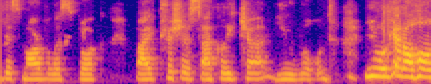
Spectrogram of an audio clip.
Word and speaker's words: Sakhlecha: But then if you read this marvelous book by Trisha Sakhlecha, you will get a whole new look at it.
